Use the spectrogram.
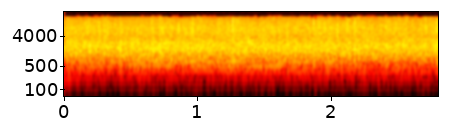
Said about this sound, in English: And can we have one more round of applause for all our guests tonight?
